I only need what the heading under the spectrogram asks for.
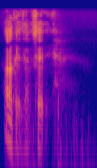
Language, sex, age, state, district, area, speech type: Malayalam, male, 45-60, Kerala, Thiruvananthapuram, urban, spontaneous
